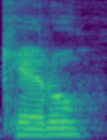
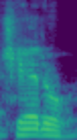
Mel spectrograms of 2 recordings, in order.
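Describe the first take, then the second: First: The word begins with a K sound. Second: The word begins with a CH sound. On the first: The speaker calls it wrong. "not kero" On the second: The speaker calls it right. "It says the C H sound"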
